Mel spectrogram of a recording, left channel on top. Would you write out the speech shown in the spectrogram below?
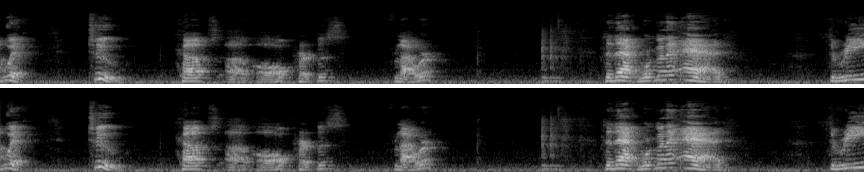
with 2 cups of all-purpose flour. To that, we're going to add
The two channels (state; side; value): normal; both; correlation 0.80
